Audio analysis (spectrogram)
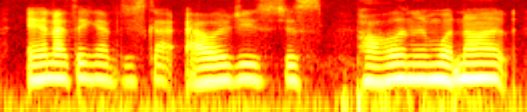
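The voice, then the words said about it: Raspy, strained voice. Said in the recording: “I lost my voice at a game ... So if I sound raspy ... my bad if I sound bad”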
